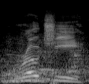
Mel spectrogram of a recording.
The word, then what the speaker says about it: Roche: It is Roche. We've confirmed several times. Yeah, we asked him. It's not spelled the way you would think you'd pronounce it, but and hey,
